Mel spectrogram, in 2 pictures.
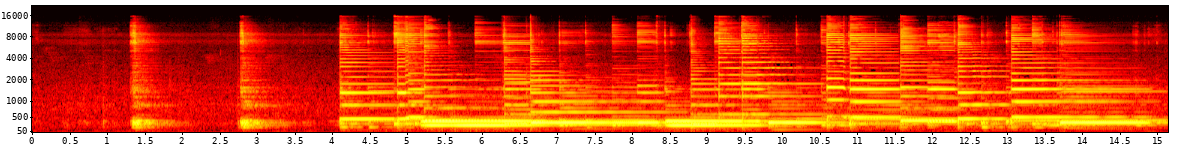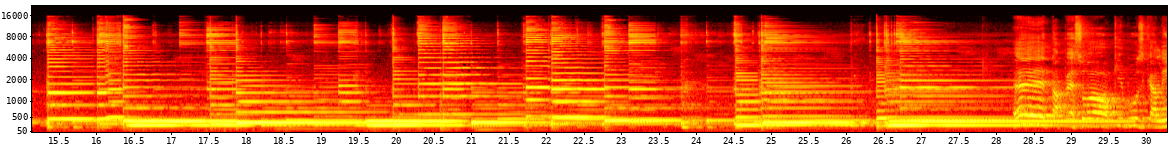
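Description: Steel-string acoustic guitar played fingerstyle. Two short strums open it, then from about four seconds in a picked melody runs continuously over ringing chords, tapering off near the end.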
